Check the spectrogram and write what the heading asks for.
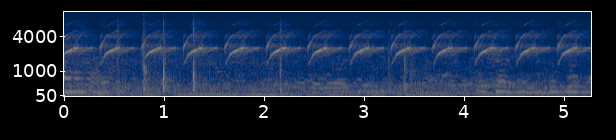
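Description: A high chirp repeated evenly about three to four times a second, with a few sharp slaps or claps, one of them about a second in.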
